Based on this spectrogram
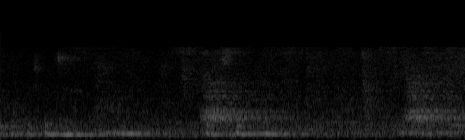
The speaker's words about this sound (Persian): صدای سگ میاد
